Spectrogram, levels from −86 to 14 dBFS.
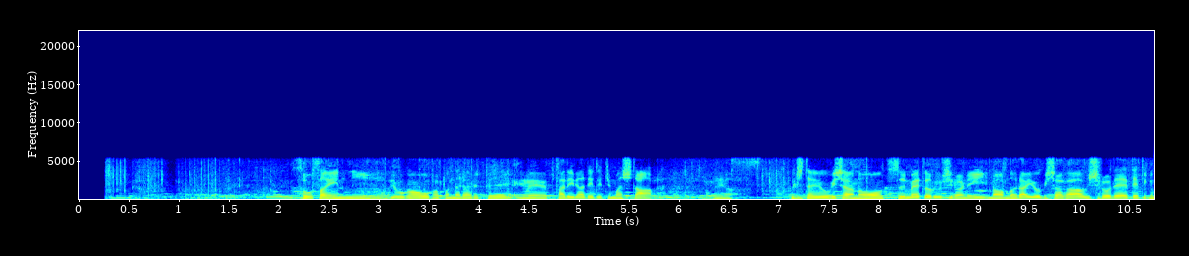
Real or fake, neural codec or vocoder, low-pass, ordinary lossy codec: fake; codec, 16 kHz, 2 kbps, X-Codec, HuBERT features, trained on balanced general audio; 5.4 kHz; none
